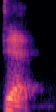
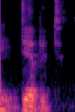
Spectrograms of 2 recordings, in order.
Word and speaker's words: debt: is it true that you do not pronounce the b in d-e-b-t yes Nelson that is very true we say debt debt d-e-t the exact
